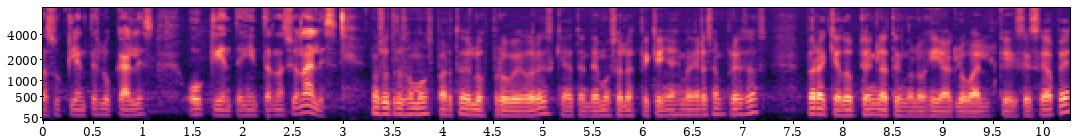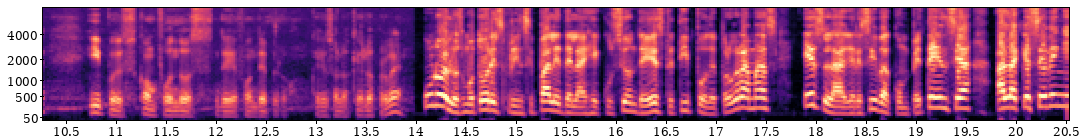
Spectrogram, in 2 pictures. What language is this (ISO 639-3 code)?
spa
